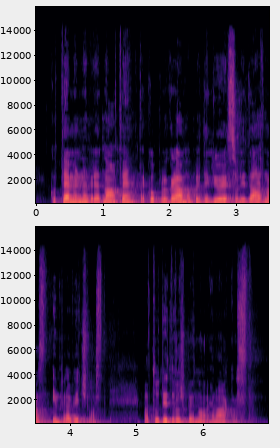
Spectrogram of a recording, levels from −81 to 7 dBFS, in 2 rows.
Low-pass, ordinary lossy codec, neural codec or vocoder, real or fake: 14.4 kHz; MP3, 96 kbps; codec, 44.1 kHz, 7.8 kbps, Pupu-Codec; fake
